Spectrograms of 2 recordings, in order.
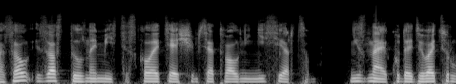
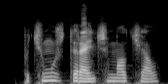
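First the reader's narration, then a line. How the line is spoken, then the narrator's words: Calm, somewhat dry question. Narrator (Russian): спокойно и отчасти суховато спросила Нолвенде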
